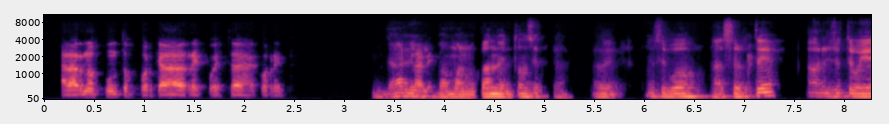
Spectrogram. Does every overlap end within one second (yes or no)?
yes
